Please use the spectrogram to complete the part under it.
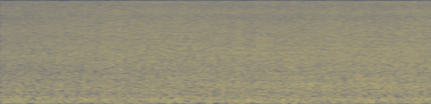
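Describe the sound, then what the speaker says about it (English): A small outflow waterfall below Wilson Dam, heard as a continuous broadband rush of falling water, steady and fairly distant, with no voices over it. "There's a little bitty outtake waterfall right here."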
